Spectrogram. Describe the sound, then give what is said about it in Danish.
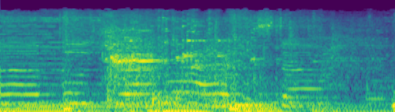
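Glasses clink together in a toast, with bright ringing chimes layered over a loud, continuous low rumble that fills the short moment. “Skål!”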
